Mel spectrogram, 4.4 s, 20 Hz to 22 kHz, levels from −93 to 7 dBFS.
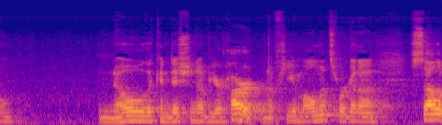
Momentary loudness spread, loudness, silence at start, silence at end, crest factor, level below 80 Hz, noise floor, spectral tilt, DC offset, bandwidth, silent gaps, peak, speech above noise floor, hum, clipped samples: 15 LU; -21 LUFS; 0 s; 0 s; 20 dB; -56 dBFS; -53 dBFS; -5.5 dB/octave; under 0.1%; 13.5 kHz; none; -2 dBFS; 33 dB; none; under 0.1%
